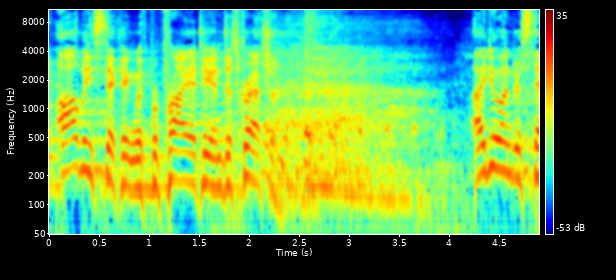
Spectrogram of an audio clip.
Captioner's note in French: Rires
